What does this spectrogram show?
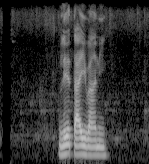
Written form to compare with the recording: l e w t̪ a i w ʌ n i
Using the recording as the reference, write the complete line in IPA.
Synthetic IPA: l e t̪ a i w a n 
